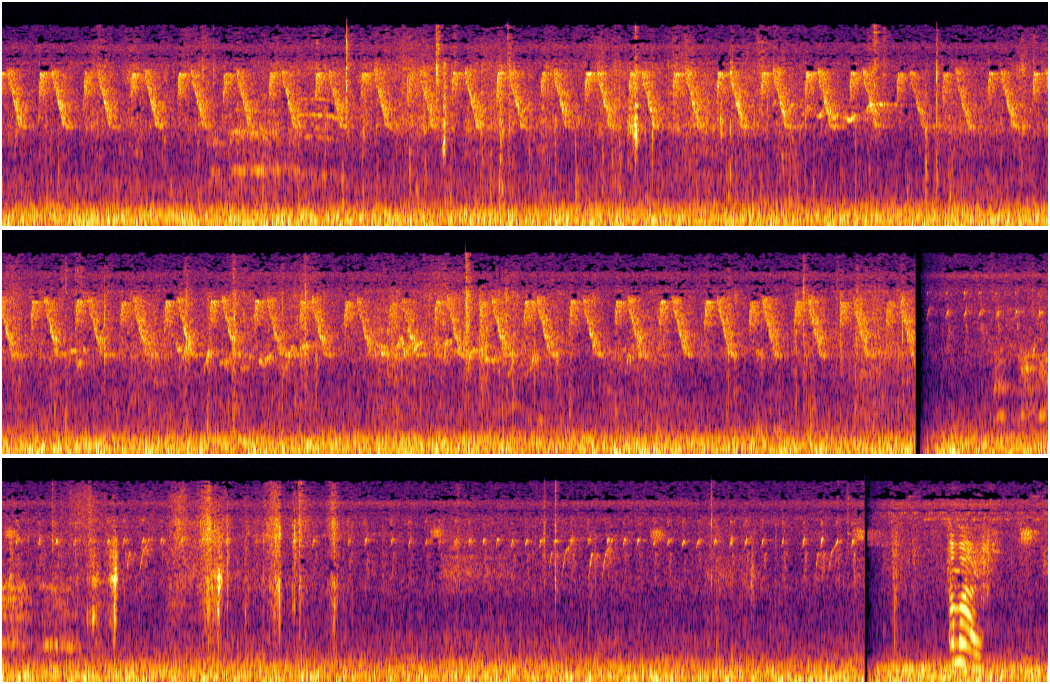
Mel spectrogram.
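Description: Outdoor ambience: a high chirp repeating evenly about three times a second over a low steady rumble. About two-thirds through, the sound cuts off abruptly. After that comes a steady high buzz with a few scattered short calls.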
